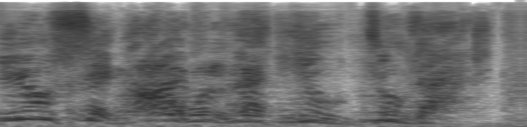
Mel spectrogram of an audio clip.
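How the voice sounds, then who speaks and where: A man shouting in a put-on character voice, high-pitched and fairly slow, over loud background noise. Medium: machinima. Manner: menacing, arrogant.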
